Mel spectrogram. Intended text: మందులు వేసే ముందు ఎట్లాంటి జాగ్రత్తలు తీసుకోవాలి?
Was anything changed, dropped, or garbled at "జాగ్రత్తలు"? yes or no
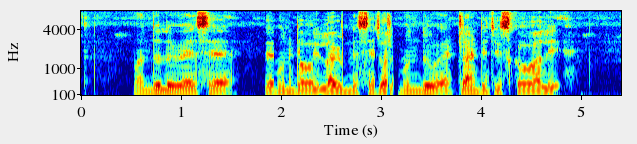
yes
